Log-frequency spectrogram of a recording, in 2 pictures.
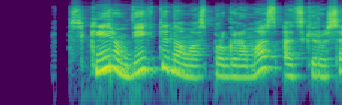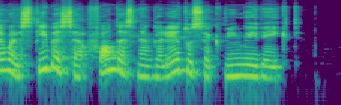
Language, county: Lithuanian, Kaunas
